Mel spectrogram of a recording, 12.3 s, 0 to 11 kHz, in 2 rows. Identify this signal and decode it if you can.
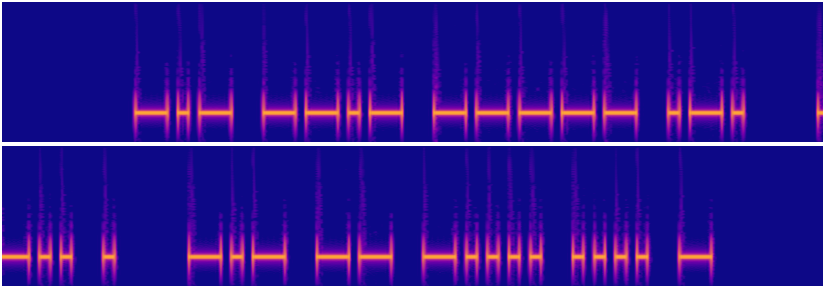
Morse code, heard as a keyed tone, about 15 wpm, 700 Hz. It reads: KQ0R DE KM6HT
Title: USA Callsign DE Callsign 15wpm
